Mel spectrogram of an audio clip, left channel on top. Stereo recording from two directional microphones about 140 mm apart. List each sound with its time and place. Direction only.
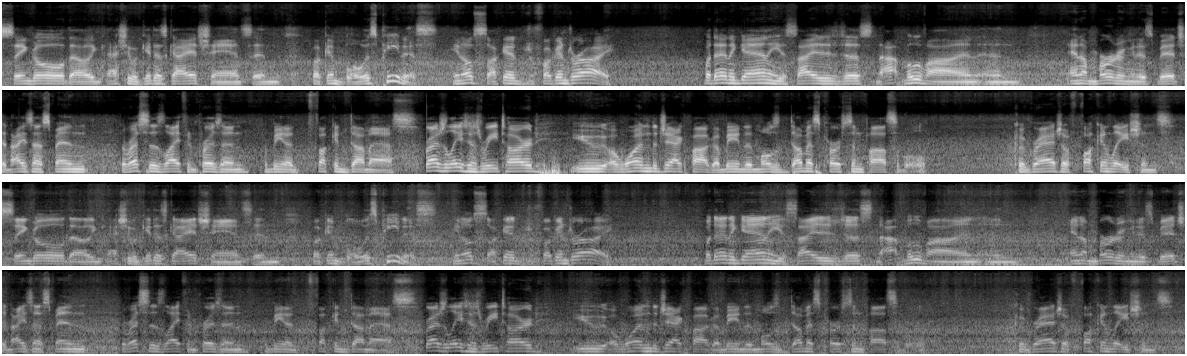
0.1 s speech: 35° left (ahead or behind)
10.7 s speech: 35° left (ahead or behind); by 20.8 s 50° left (ahead or behind)
21.9 s speech: 60° left (ahead or behind)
